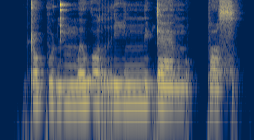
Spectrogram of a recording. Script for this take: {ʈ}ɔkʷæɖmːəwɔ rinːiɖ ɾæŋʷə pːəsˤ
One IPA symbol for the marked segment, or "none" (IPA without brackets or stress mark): ʈ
